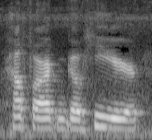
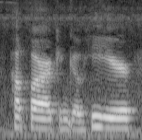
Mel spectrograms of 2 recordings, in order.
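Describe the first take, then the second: No difference in how they are said.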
